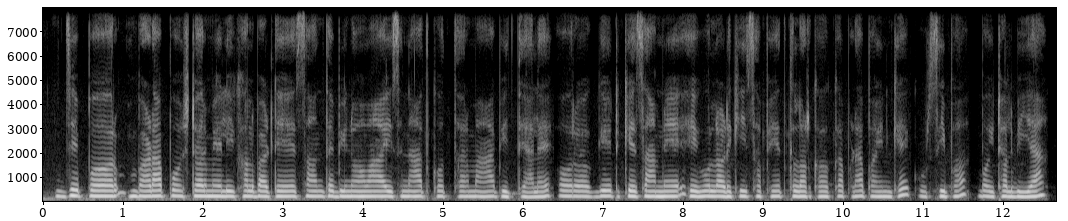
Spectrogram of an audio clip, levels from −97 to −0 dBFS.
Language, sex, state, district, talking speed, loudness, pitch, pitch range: Bhojpuri, female, Uttar Pradesh, Deoria, 130 wpm, -23 LUFS, 215 Hz, 210-220 Hz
